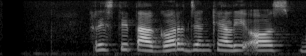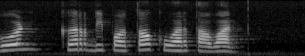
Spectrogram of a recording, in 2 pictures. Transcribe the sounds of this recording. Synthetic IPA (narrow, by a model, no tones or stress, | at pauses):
rist̪it̪aɡɔrd͡ʒɨŋkɛliʔɔsbunkɨrdipɔt̪ɔkuwart̪awan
